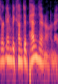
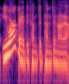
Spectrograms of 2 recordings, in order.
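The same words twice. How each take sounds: First: Said in the usual way. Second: "are" pulled out full and hit hard instead of "You're"; "You are gonna" with a heavy hit on "are"; stress on ARE. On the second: Retold or imitated. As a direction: land on the word "are" like a warning. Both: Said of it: "Why I'd be like".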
